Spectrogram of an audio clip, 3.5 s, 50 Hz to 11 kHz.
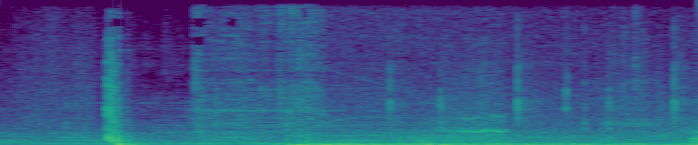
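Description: A car driving in the zombie survival video game State of Decay 2, with a door-like thump early on, then a steady engine rumble building and continuing to the end.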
